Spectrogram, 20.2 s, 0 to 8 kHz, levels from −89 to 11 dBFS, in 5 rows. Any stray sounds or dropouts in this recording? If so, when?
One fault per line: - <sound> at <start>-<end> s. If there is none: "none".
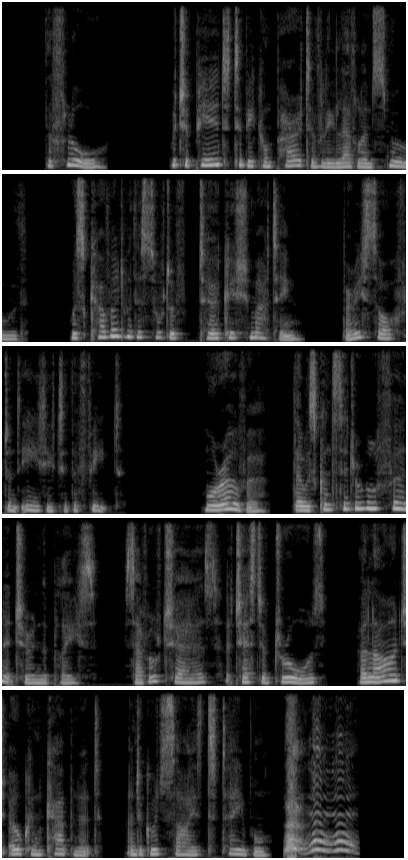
- bark at 19.0-19.8 s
